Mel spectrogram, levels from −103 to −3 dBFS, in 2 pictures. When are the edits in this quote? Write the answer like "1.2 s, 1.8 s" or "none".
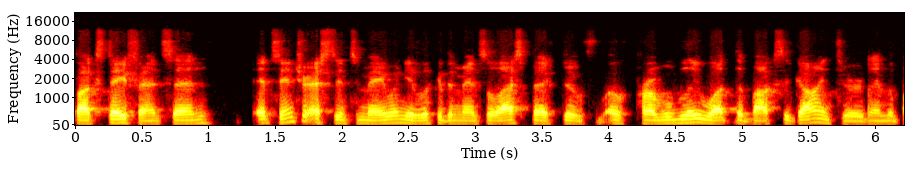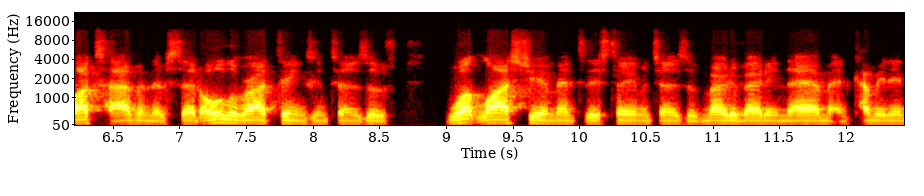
5.9 s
